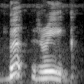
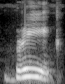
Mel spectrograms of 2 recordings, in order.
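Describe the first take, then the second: First: ब्रेक split as "buh... reek"; sounding out. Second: ब्रेक joined into one syllable; blended pronunciation. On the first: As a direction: gap after the b in ब्रेक. Teacher breaks word, then blends. (ब्रेक को "ब-रेक" तोड़कर बोलें) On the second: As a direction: run b straight into r in ब्रेक. Teacher blends the split word. (ब्रेक को एक साथ जोड़कर बोलें) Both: Shown as a demonstration.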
